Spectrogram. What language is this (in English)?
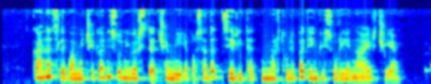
Georgian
